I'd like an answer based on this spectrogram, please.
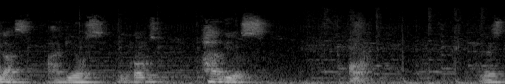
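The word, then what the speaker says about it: ἅγιος: Now this is rough breathing mark, which means when I transliterate and also pronounce this word, it will pronounce with the sound H sound, that is hop, H sound, H sound.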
